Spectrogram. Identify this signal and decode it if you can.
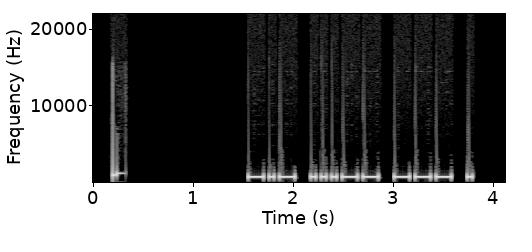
Morse code, heard as a keyed tone, about 22 wpm, 700 Hz. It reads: K3OE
